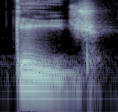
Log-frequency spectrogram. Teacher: The first G is a hard G sound, followed by the long A, gay, and the second G is the J sound, like in juice and jump.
